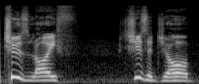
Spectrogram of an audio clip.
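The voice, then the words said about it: Convincing put-on accent. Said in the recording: “That was a really good accent.”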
